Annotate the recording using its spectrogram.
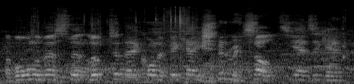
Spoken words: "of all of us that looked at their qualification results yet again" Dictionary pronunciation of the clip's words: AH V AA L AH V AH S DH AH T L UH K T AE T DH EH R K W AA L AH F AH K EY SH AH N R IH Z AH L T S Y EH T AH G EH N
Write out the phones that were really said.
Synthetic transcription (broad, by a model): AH V AA L AH V AH S DH AH T L UH K T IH T DH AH R K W AA L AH F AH K EY SH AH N R IH Z AH L T S Y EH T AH G EH N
